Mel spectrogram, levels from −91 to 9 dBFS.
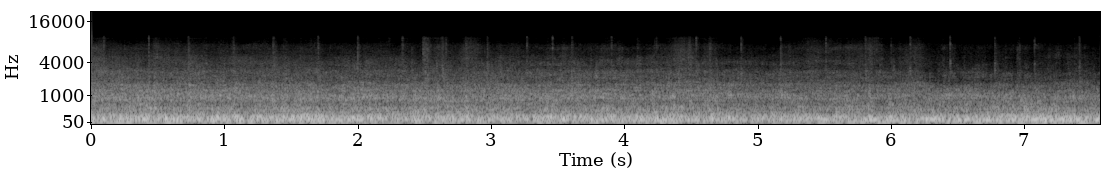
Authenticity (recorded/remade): remade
